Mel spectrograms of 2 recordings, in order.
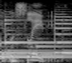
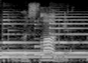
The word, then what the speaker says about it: Yugoslavia: that pronunciation is wrong it's actually pronounced as Yugoslavia with the word slav which is the name of the people that live in the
